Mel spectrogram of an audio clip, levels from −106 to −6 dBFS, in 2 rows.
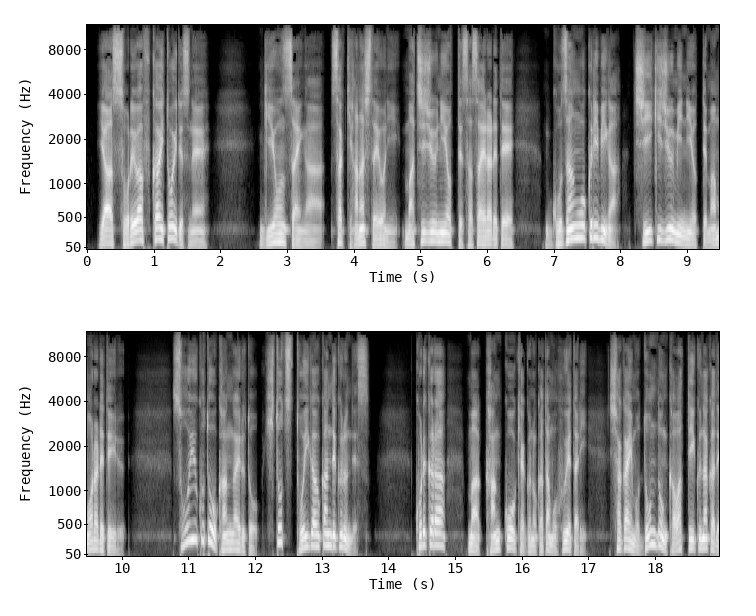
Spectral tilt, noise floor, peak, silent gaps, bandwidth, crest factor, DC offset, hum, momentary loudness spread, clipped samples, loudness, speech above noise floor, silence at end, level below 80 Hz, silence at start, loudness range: -5 dB/octave; -61 dBFS; 0 dBFS; none; 12 kHz; 18 dB; under 0.1%; none; 10 LU; under 0.1%; -18 LUFS; 44 dB; 0 s; -42 dBFS; 0.2 s; 3 LU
